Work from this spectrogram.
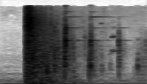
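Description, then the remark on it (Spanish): A heavy, splintering crash as a wooden door is kicked at its lock and bursts open, its steel bolt torn out of the rotten wood, followed by a few smaller knocks and rattles as it settles. Loud, with no voices. “Dio un salto desde la pared y golpeó con el pie la cerradura de la puerta que tenía al lado. Aunque no hubiera contado con ello, la puerta dio con un fuerte crujido y se abrió.”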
